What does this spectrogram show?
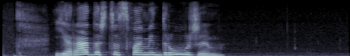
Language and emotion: Russian, positive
